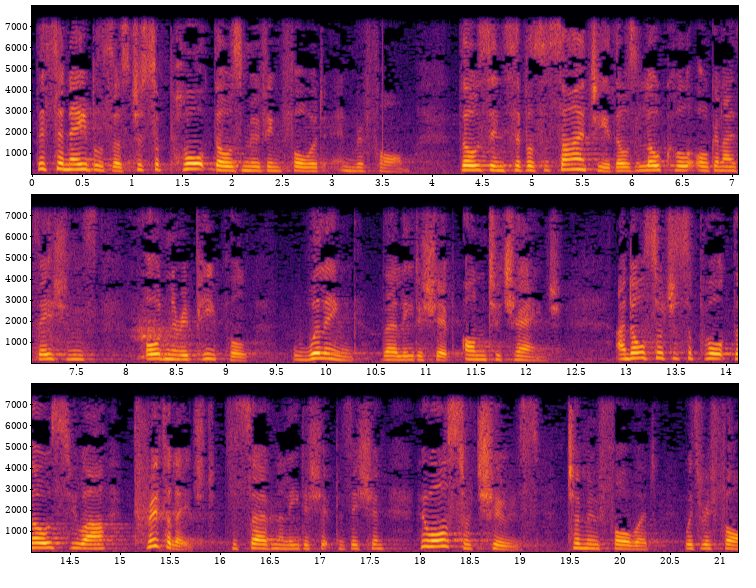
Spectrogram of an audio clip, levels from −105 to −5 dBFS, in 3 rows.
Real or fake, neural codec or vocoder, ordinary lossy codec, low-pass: real; none; none; 7.2 kHz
